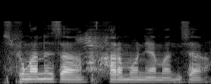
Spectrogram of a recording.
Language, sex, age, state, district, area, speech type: Bodo, male, 18-30, Assam, Baksa, rural, spontaneous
